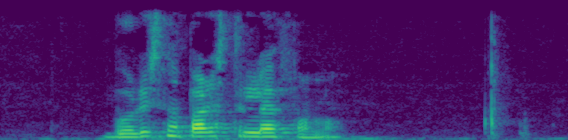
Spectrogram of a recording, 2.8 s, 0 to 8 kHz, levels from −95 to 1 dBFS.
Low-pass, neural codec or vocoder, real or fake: 7.2 kHz; vocoder, 44.1 kHz, 80 mel bands, Vocos; fake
